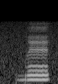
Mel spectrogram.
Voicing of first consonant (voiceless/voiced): voiced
